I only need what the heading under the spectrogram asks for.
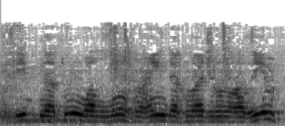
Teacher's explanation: Здесь получается у нас идгом накис перед вау.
